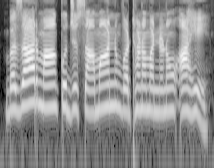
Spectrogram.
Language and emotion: Sindhi, neutral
